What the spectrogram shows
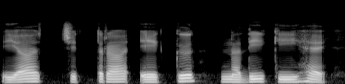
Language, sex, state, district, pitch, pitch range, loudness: Hindi, male, Assam, Kamrup Metropolitan, 120 Hz, 115-130 Hz, -13 LUFS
